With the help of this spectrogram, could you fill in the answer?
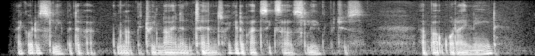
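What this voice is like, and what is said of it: Whispering. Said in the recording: “he's whispering”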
